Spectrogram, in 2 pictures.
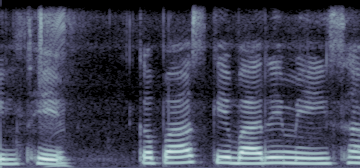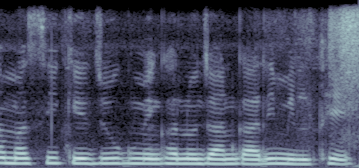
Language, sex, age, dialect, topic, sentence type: Chhattisgarhi, female, 46-50, Northern/Bhandar, agriculture, statement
